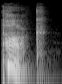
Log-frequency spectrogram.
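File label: "puck", British English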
